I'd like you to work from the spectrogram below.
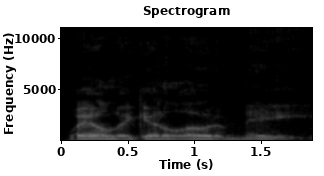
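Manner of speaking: low, hushed villain impression; Jack Nicholson's Joker. Host voices the line heard in their head, Joker impression. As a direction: drop it low and quiet, like a comic-book villain. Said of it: "heard it in my head as Jack Nicholson's Joker".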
